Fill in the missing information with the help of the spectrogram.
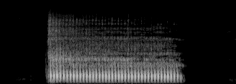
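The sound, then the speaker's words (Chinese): A voice imitates a motorcycle engine with a lip trill, made by relaxing both lips and blowing air out slowly: one steady, loud, low buzzing flutter lasting over a second, with rapid even pulses, then it stops abruptly. “哎呀，有点不行，就是放松两个嘴唇，然后吹气，缓慢的吹气。”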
